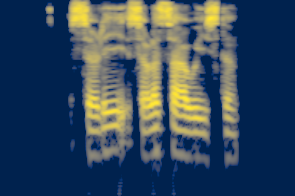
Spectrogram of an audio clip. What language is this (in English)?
Pashto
